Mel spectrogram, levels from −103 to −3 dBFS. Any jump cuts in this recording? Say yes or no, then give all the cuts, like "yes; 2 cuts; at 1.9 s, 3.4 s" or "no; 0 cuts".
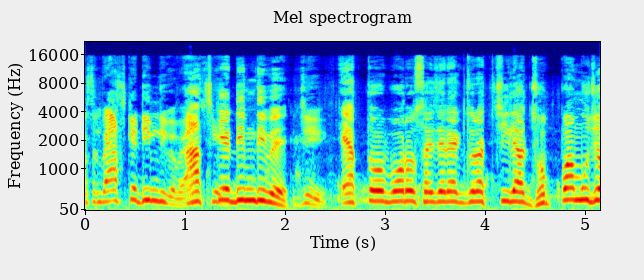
no; 0 cuts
